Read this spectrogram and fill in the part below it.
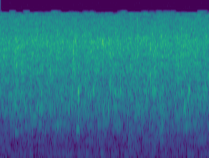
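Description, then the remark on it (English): Water splashes and rushes steadily from a huge stone fountain, a continuous bright hiss of falling water with no pauses, fairly soft in level and with no voices. “And there's this huge stone fountain. I mean, you'd still call waterfall.”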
